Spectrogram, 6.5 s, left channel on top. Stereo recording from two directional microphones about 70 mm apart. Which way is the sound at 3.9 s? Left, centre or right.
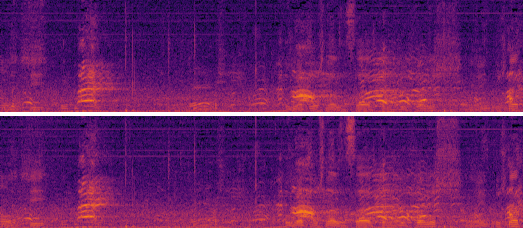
Right.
